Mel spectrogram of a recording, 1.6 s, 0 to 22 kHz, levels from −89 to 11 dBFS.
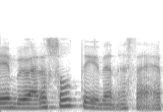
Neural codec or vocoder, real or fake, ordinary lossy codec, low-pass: none; real; AAC, 48 kbps; 5.4 kHz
